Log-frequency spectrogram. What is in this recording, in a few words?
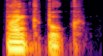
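"bankbook", British English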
